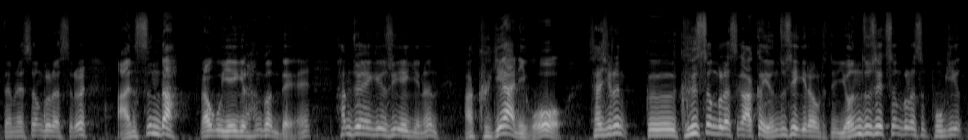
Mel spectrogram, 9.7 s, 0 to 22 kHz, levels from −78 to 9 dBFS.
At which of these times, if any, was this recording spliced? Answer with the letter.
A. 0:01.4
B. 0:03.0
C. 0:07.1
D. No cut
A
